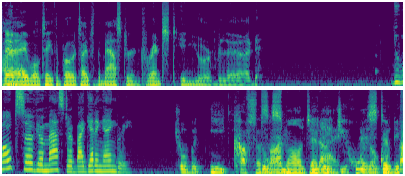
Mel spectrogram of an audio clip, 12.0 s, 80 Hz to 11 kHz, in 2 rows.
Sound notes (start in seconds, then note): 8.5 speaking foreign language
